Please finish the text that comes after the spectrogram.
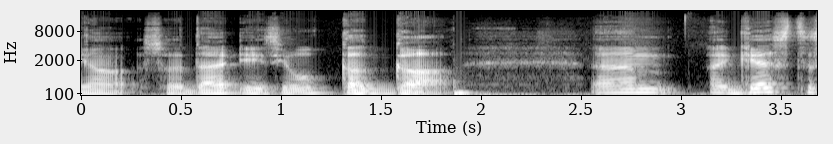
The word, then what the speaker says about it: ਘ: It's a Gaga, and it's a very strong aspirated G sound that will be attained through constant practice.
